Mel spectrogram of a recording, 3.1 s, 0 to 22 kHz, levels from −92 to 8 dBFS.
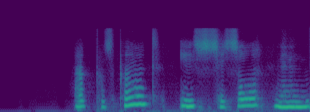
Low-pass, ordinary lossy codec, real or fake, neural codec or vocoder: none; none; fake; codec, 16 kHz, 0.5 kbps, FreqCodec, smaller model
